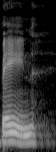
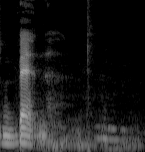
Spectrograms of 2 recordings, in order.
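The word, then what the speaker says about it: בֵּן: to a shorter vowel so in the case of Bane which means son when this is put in the construct state that sarah shortens to form a sigil it goes from a which is a long Val to F which is a short vowel so Bane becomes Ben and again this is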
